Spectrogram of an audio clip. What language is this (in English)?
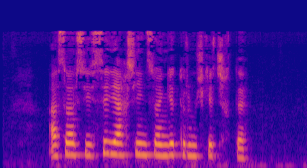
Uzbek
